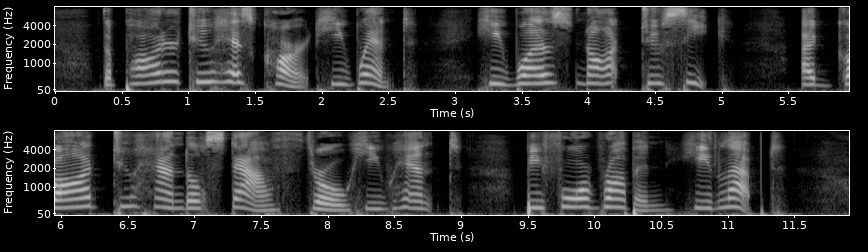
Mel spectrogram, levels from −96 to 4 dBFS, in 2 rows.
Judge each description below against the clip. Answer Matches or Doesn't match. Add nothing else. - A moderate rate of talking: Doesn't match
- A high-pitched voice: Matches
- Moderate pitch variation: Matches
